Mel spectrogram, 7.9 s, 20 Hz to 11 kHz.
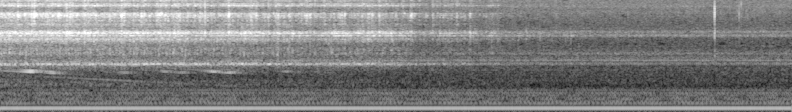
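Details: BMW X5 E70 fan motor tested after repair: steady, even hum at constant pitch with no knocking, scraping or grinding; fan motor running normally.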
